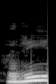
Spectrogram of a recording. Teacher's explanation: ऋ स्वर का उच्चारण स्थान मूर्धा होता है।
